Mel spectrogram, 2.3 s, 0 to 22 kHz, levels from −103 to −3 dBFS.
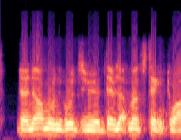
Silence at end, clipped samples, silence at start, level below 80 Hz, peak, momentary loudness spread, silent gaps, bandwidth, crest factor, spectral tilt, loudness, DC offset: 0 s; 0.3%; 0.2 s; -54 dBFS; 0 dBFS; 4 LU; none; 6.6 kHz; 8 dB; -7.5 dB/octave; -9 LUFS; under 0.1%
